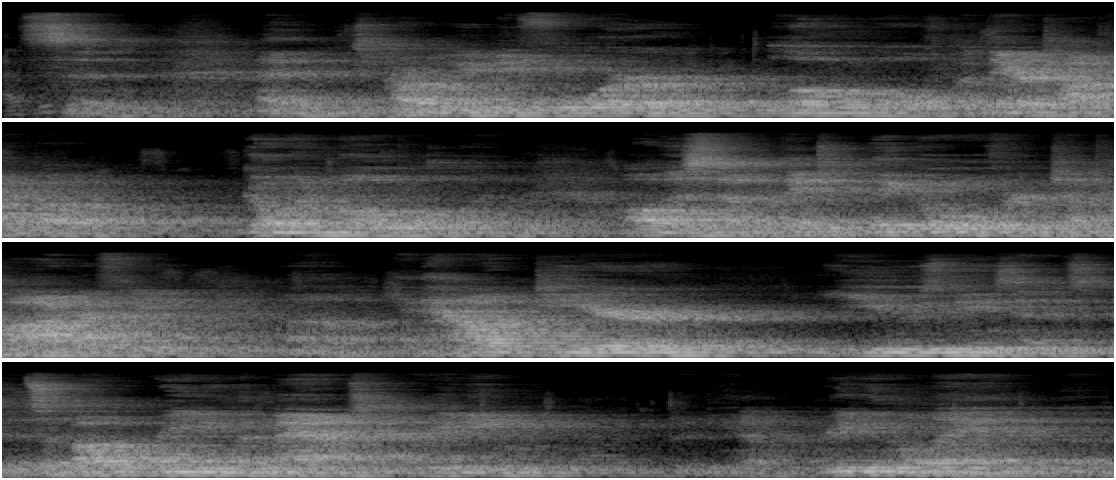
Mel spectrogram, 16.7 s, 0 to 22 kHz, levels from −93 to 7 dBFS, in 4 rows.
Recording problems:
room echo; strong; dies away in 1.8 s
off-mic speech; far
voice in the background; faint; throughout; 30 dB below the speech

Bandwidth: 14.5 kHz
